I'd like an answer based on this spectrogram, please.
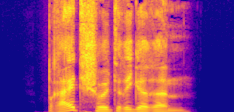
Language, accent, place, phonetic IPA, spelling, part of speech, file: German, Germany, Berlin, [ˈbʁaɪ̯tˌʃʊltəʁɪɡəʁəm], breitschulterigerem, adjective, De-breitschulterigerem.ogg
- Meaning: strong dative masculine/neuter singular comparative degree of breitschulterig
